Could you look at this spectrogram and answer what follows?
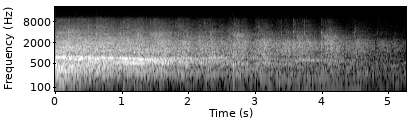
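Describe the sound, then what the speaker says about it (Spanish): A church congregation applauds during worship, a broad sustained wash of clapping and crowd noise that slowly fades over several seconds before breaking off. "Un aplauso que llegue al cielo"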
